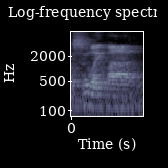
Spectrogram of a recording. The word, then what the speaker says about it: Suleiman: And so Suleiman translates this to Solomon. Oh, okay. All right. And that name is pronounced Suleiman in That's- Lebanese Arabic.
